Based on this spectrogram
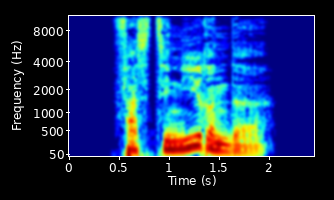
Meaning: inflection of faszinierend: 1. strong/mixed nominative/accusative feminine singular 2. strong nominative/accusative plural 3. weak nominative all-gender singular
- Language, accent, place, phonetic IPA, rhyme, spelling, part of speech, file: German, Germany, Berlin, [fast͡siˈniːʁəndə], -iːʁəndə, faszinierende, adjective, De-faszinierende.ogg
